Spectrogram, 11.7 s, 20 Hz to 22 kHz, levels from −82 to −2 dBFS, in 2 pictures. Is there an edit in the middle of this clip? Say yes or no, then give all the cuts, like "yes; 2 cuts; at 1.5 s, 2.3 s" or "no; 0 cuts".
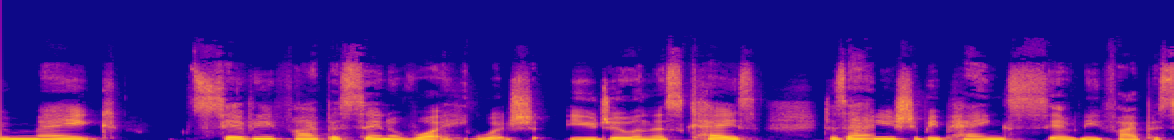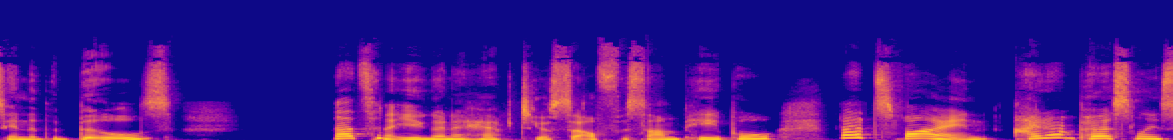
yes; 4 cuts; at 2.3 s, 4.4 s, 7.8 s, 8.5 s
